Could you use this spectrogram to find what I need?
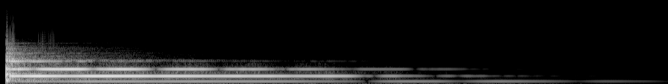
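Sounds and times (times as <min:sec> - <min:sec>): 
bell: 0:00.1 - 0:05.4.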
